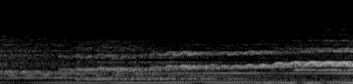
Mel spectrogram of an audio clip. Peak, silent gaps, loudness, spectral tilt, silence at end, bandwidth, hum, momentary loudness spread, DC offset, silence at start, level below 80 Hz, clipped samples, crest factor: -18 dBFS; none; -36 LUFS; -6 dB/octave; 0 s; 12.5 kHz; none; 15 LU; under 0.1%; 0 s; -54 dBFS; under 0.1%; 18 dB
